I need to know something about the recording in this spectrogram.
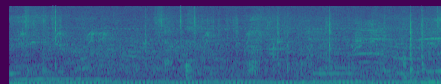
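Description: A steady low hum with a fast, even flutter, with faint scattered clicks over it.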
